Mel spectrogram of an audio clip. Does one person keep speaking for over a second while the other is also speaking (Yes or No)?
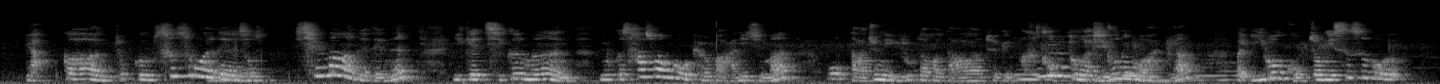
Yes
